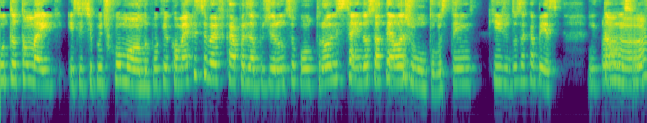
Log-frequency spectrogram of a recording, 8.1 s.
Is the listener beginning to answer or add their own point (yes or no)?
no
